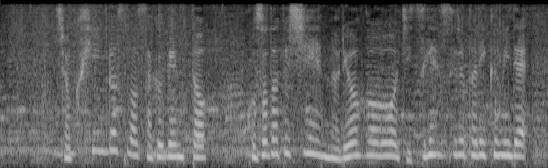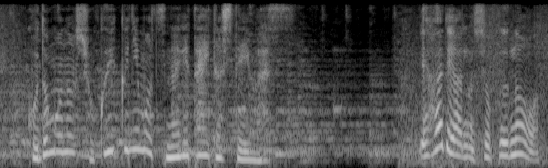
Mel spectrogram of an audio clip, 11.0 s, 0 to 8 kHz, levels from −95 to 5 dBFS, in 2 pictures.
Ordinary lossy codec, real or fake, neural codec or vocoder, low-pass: none; fake; vocoder, 22.05 kHz, 80 mel bands, WaveNeXt; 7.2 kHz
